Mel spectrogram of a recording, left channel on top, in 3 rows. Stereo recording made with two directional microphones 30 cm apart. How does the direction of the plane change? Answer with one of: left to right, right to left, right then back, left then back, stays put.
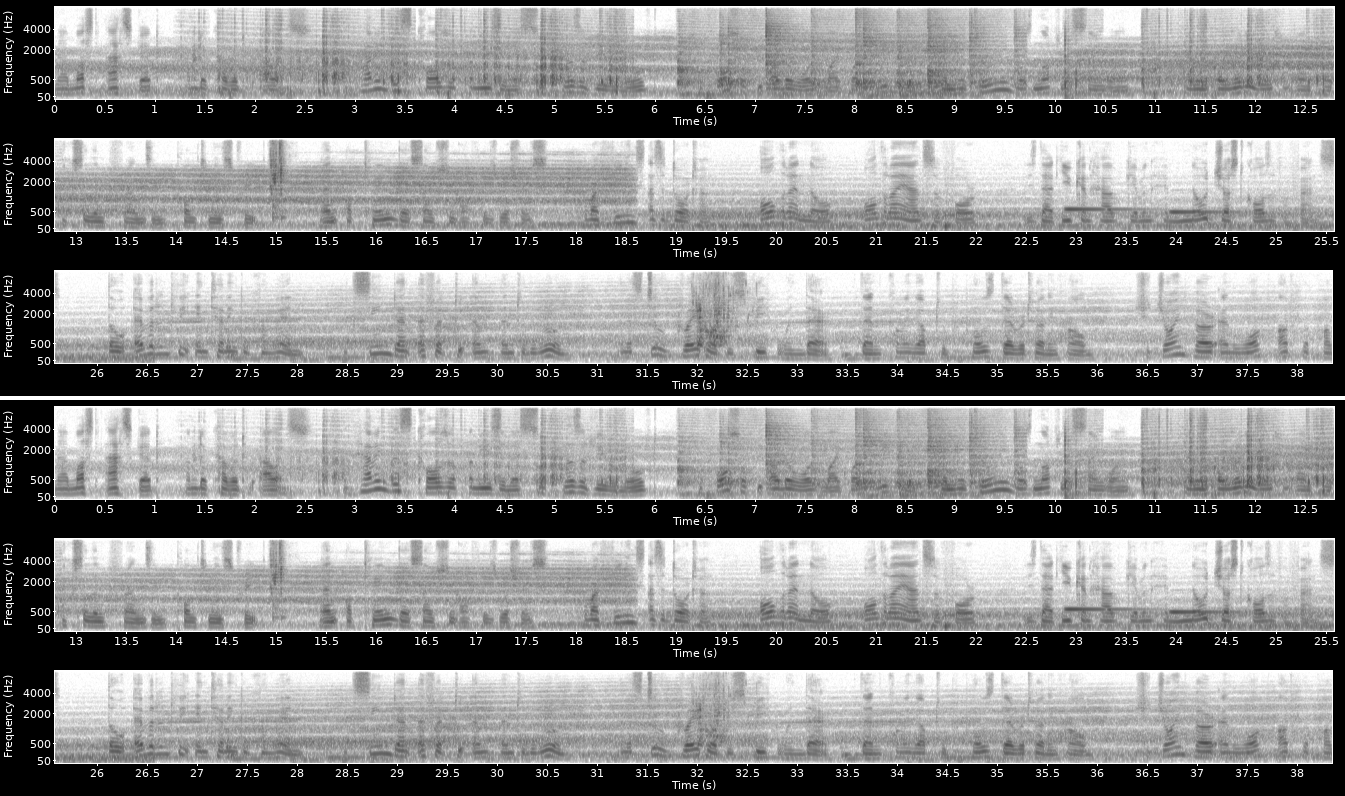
left to right.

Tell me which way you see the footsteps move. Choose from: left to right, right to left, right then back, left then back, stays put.
left to right.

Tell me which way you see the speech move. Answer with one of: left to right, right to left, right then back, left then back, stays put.
stays put.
